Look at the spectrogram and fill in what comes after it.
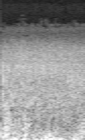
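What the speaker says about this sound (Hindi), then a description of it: "इतनी तेज़ हवा चल रही है यहाँ पे" Strong gusts buffet the microphone at a mostly frozen waterfall near Mana village in the Himalayas, making a dense, steady, low rumble that covers everything for the whole brief moment.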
